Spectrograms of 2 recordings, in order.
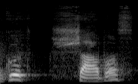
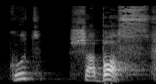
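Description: First: Good SHAB-bos, slow, weak ending; Yiddish first-syllable stress. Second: Good sha-BOS, slowly, weight on bos; stress on last syllable. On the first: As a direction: lean on Shab in good Shabbos. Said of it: "the Yiddish way of saying". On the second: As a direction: land on bos in Good Shabbos. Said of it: "The last syllable is bos". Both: Shown as a demonstration.

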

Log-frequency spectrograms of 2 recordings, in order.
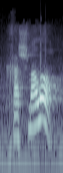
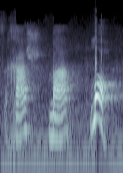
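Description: First: Chash Ma LA joined up, weight on LA; stress on last syllable. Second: Slow Chash, Ma, La with gaps; three separate syllables. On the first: Teacher showing where grammar puts emphasis, joined-up ChashmaLA. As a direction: run "Chash Ma La" together onto a strong La. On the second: Teacher locating the last syllable, slow Chash, Ma, La. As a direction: space out "Chash Ma La" beat by beat. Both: Shown as a demonstration. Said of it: "On the last syllable".

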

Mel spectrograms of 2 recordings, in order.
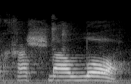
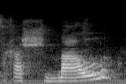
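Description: First: Chashmalah with the weight moved onto LAH; wrong final stress. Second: Chashmal with the weight on MAL; stress on last syllable. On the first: Teacher showing the mistaken accent, stress on LAH. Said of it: "therefore it's not Chashmalah". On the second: Teacher showing the root word to students, stress on MAL. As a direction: land on the final "mal" of Chashmal. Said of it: "put the emphasis on the". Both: Shown as a demonstration.

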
